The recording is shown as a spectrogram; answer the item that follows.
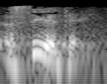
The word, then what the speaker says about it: aseity: You can't believe how much time I've spent on the word aseity.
